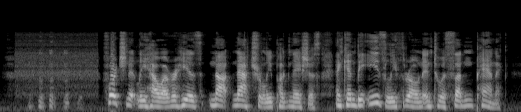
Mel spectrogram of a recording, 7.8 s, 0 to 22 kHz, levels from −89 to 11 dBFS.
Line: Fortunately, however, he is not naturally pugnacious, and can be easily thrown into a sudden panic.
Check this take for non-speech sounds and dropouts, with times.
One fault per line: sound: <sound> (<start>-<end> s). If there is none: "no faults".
sound: laugh (0.4-1.3 s)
